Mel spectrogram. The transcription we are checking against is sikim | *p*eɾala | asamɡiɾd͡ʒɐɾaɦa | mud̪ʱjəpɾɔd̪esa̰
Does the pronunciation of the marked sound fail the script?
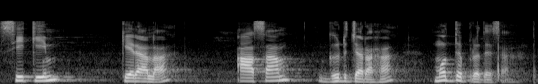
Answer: yes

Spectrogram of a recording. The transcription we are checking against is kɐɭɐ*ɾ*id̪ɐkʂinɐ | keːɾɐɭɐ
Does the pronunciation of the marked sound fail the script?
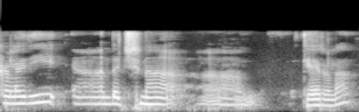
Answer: no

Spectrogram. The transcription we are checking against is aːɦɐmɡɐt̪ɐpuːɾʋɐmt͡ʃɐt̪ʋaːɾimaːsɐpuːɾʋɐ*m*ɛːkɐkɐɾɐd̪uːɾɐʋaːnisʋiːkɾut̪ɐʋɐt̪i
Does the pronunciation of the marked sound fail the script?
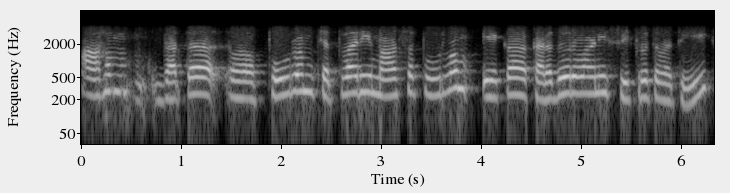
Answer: no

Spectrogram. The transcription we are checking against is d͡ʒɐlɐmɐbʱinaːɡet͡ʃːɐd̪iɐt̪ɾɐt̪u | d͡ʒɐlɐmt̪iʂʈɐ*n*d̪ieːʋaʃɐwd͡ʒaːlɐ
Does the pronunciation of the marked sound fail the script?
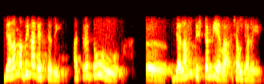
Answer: no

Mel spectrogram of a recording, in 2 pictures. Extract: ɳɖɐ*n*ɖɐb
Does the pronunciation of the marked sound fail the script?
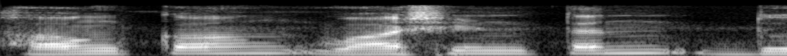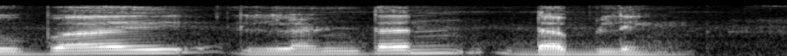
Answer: no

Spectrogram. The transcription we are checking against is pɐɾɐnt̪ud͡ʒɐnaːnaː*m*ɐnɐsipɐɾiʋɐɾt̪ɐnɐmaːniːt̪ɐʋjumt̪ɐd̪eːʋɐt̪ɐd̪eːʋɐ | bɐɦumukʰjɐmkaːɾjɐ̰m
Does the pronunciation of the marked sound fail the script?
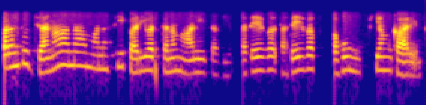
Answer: no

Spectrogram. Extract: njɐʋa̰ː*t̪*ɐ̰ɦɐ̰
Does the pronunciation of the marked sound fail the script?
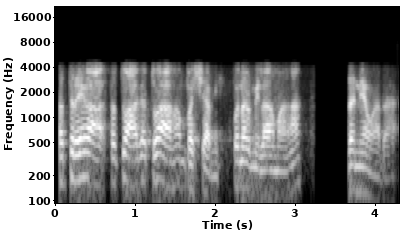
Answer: yes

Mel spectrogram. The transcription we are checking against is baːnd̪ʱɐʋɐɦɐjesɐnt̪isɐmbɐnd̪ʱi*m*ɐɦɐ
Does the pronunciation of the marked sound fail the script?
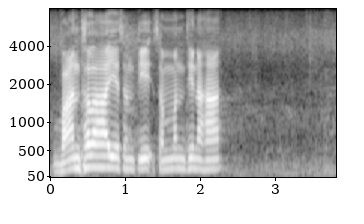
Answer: yes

